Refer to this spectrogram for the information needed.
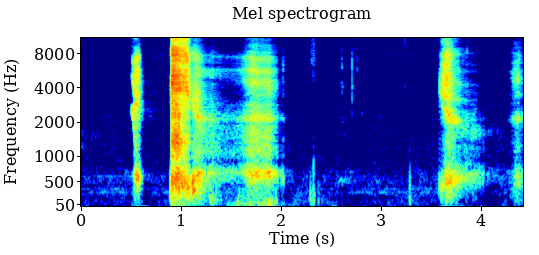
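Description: A short breath in, then a loud explosive sneeze. A quieter second burst follows, and a small third one comes after a pause. Ordinary sneezing.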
